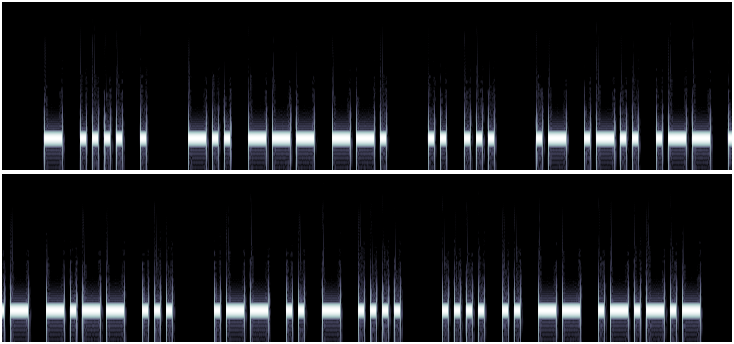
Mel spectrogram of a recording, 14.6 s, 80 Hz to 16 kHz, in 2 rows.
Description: Morse code, heard as a keyed tone, about 20 wpm, 700 Hz. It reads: THE DOG IS ALWAYS WITH HIM.
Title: Sentences from Top 400 Words 20wpm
